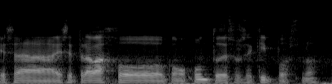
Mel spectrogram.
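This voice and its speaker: A man speaks at a moderate pace. His pitch is very deep and low. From Spain, Madrid. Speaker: physiotherapy lecturer. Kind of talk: interview conversation. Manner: halting, many hesitations. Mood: warm, smiling, relaxed. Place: home room. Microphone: video call.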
